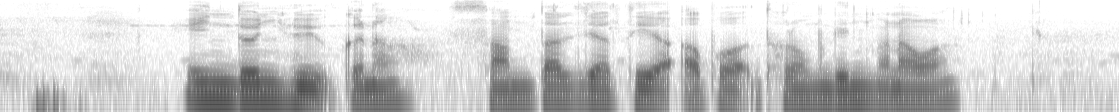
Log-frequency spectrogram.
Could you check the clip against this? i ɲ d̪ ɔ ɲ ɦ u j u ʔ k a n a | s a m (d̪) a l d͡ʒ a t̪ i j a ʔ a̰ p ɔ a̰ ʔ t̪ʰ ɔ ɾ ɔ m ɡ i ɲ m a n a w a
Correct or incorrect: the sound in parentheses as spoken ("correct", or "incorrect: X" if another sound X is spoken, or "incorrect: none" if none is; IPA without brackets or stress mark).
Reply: incorrect: t̪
